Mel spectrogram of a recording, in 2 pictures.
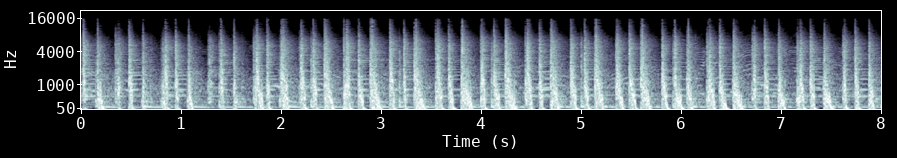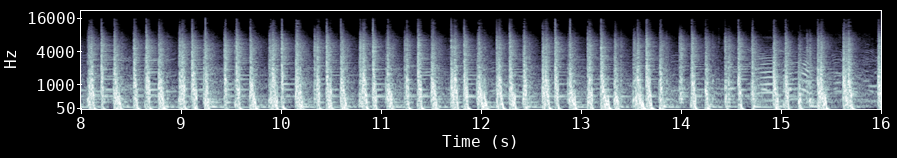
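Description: Loud, fast drumming at many strokes a second, mixed with music and voices.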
